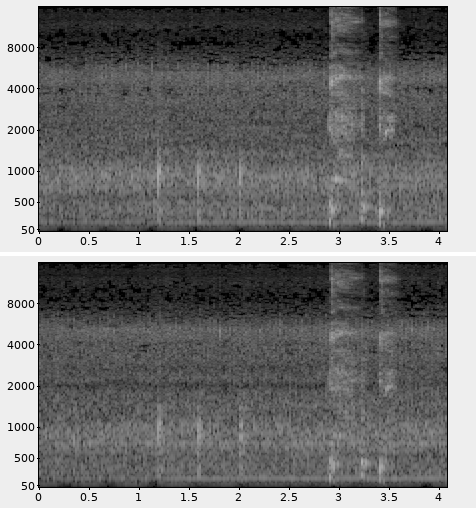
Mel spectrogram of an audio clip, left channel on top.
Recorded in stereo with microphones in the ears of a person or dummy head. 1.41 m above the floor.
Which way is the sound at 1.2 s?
20° left (ahead or behind).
